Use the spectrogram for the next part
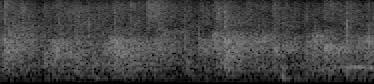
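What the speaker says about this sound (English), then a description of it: "we can give a round of applause for that to Joseph" A youth church gathering offers a short round of applause, a soft, somewhat distant patter of clapping hands that stays fairly even and faint.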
